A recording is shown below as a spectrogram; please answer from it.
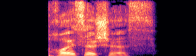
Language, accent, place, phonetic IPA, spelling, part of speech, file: German, Germany, Berlin, [ˈpʁɔɪ̯sɪʃəs], preußisches, adjective, De-preußisches.ogg
- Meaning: strong/mixed nominative/accusative neuter singular of preußisch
